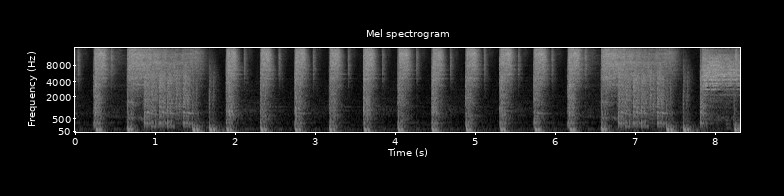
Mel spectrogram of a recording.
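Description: Drum kit playing a steady beat on its own, bass drum and snare hitting about two to three times a second, with a cymbal wash about a second in and again near the end.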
